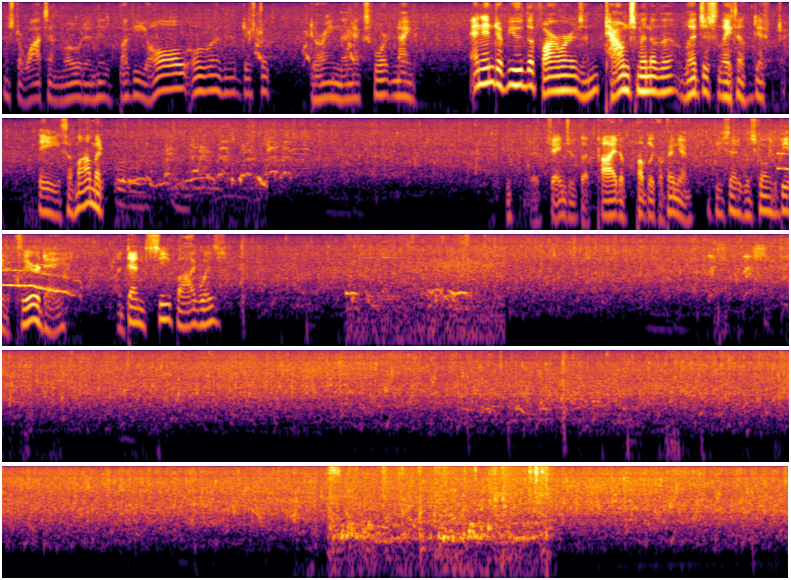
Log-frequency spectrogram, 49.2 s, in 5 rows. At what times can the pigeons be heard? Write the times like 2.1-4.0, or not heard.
11.2-13.2, 23.9-26.0, 43.4-46.3.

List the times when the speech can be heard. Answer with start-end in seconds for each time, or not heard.
0.0-11.1, 16.1-20.5, 21.1-22.4.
